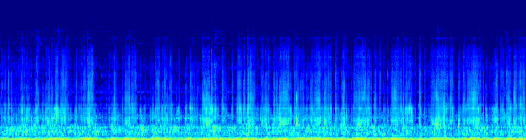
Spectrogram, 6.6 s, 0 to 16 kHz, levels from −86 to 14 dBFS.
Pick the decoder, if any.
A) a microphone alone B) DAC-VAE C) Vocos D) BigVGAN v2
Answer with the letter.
D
